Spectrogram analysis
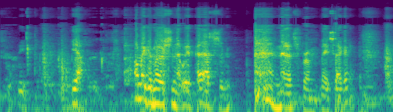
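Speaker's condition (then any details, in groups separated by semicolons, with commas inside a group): No condition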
